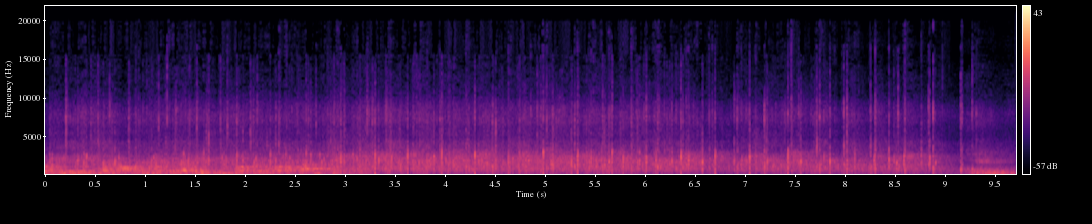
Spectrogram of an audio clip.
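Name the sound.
applause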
